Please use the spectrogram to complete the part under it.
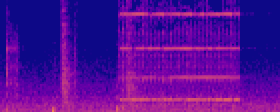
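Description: An old-style telephone bell in The Stanley Parable video game rings once in a sustained metallic burst of a bit over a second, after a couple of soft clicks, with no talk over it.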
